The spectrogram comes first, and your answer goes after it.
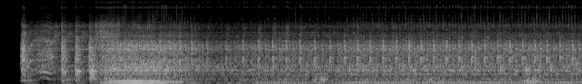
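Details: Toyota Corolla 1ZZ-FE engine: cranks, catches and settles to idle with a steady light knock about four times a second; engine knock, source unclear.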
